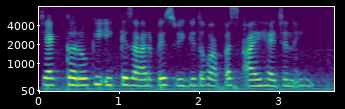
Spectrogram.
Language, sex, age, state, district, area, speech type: Punjabi, female, 18-30, Punjab, Mansa, urban, read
